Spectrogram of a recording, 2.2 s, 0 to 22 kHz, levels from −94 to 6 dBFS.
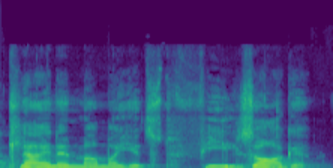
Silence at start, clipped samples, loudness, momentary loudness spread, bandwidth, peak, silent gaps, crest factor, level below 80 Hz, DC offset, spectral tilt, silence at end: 0 s; under 0.1%; -21 LUFS; 11 LU; 15 kHz; -2 dBFS; none; 20 dB; -64 dBFS; under 0.1%; -5 dB/octave; 0.2 s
